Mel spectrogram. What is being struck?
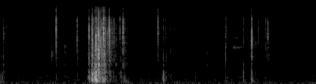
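Bar of soap cut with a knife blade.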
